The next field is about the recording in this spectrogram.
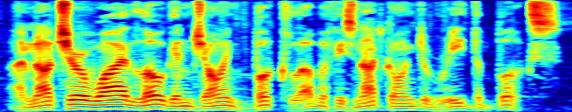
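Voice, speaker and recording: A man playing a modest veteran soldier superhero in a video game, speaking in a measured, sincere, plain-spoken way with music behind him. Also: deep voice, animated, slightly rough, full character voice. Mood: casual. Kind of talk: video game cutscene acting. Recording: background music under the voice.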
